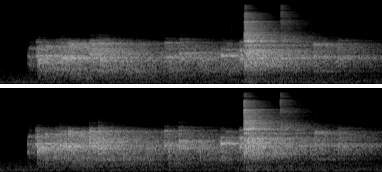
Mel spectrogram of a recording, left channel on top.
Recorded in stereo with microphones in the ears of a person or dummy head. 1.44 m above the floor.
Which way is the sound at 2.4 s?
40° right (ahead or behind).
